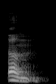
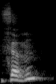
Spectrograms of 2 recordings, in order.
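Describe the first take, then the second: First: It drops the th, sounding like um. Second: It has a th and a reduced schwa. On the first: "sometimes you even drop the th. And then it sounds like um" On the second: "When it's unstressed, you can either pronounce it as them"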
